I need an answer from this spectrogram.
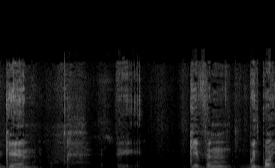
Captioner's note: speaking French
